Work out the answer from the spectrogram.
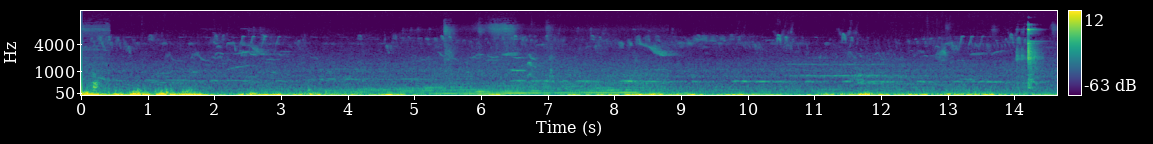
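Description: Birds chirping in the background, with low knocks in the first couple of seconds and a sharp clink of china cups set down on a counter near the end.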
